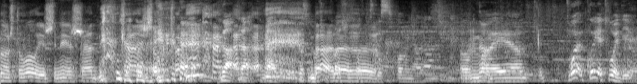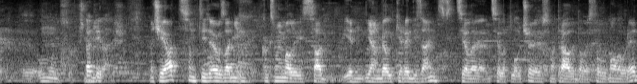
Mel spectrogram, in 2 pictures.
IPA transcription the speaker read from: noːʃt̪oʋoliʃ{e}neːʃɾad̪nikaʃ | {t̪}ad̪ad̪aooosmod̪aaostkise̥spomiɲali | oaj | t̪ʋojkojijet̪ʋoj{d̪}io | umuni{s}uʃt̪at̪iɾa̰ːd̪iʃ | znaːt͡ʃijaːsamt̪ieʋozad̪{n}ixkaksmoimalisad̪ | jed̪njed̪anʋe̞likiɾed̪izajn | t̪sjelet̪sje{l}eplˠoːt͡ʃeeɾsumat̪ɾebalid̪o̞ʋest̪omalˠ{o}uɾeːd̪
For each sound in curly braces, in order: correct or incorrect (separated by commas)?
incorrect, incorrect, correct, correct, incorrect, correct, correct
